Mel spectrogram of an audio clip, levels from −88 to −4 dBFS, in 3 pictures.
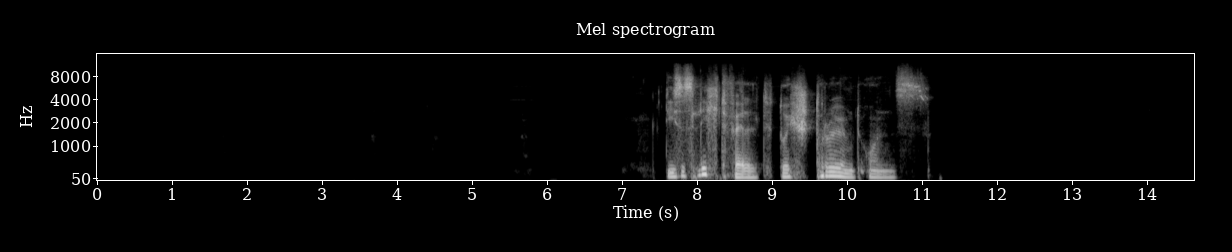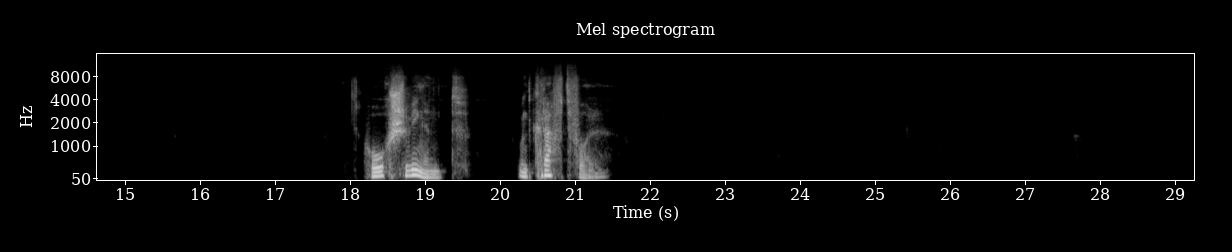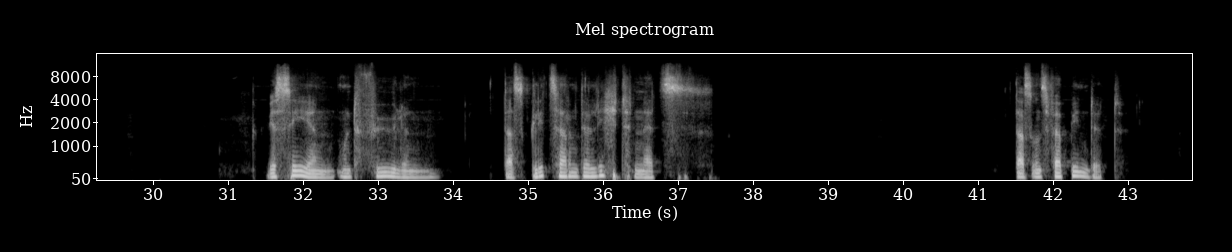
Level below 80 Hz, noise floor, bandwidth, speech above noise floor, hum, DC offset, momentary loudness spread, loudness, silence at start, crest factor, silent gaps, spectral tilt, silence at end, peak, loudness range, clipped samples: -50 dBFS; -86 dBFS; 12 kHz; 59 dB; none; under 0.1%; 16 LU; -26 LUFS; 7.6 s; 24 dB; none; -4 dB/octave; 0.95 s; -8 dBFS; 9 LU; under 0.1%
